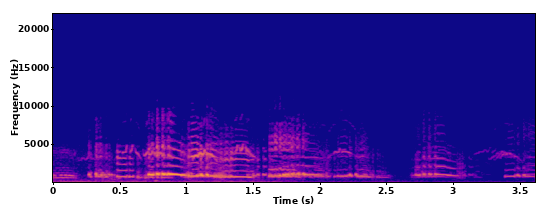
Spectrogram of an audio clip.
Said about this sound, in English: the crane recordings were from the Rügen Islands in northern Germany, courtesy of Chris Watson.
